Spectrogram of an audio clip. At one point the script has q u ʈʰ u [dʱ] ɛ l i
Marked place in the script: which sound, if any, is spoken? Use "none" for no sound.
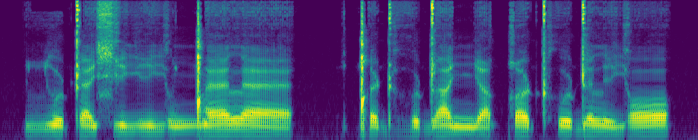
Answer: ɖ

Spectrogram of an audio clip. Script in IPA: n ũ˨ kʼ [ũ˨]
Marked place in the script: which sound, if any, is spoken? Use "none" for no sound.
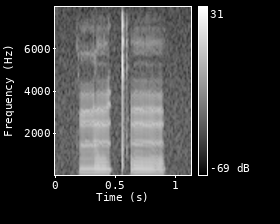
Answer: ũ˨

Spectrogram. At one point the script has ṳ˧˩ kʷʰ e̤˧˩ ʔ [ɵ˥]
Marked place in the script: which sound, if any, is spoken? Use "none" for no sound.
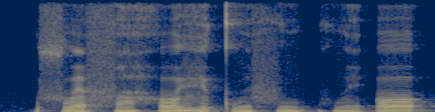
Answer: o˥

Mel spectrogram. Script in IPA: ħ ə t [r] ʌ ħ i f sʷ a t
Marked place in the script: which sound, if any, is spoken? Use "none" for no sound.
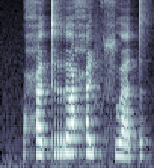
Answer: r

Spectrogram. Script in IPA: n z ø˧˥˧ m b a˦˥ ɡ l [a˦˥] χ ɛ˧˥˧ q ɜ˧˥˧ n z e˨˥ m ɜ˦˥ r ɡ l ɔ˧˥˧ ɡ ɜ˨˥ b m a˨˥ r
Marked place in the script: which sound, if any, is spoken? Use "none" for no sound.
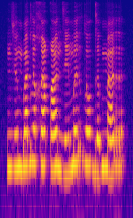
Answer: ə˦˥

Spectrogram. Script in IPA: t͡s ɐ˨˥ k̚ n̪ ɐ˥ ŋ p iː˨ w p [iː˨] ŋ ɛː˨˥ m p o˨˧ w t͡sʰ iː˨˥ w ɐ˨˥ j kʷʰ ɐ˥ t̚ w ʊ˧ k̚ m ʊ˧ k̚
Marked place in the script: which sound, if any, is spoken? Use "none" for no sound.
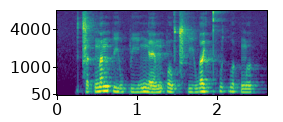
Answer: iː˨˥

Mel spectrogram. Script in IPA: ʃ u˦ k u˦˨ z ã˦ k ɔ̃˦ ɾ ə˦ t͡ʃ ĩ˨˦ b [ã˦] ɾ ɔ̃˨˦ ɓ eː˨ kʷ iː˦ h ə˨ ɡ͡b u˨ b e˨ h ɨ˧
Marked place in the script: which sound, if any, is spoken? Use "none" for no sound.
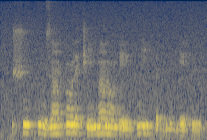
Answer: ã˦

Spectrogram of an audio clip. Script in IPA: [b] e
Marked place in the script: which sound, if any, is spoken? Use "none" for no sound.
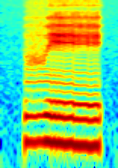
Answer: β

